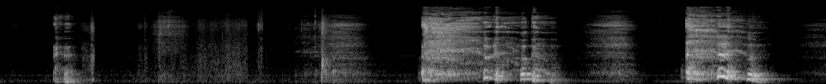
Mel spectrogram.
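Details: Dry morning cough lingering after bronchitis, phlegm nearly gone: repeated dry, harsh cough bursts with throat clearing between them.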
